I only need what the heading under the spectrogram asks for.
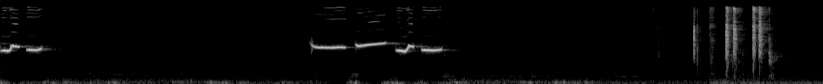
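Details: Female white-rumped shama song, used to get males singing: two short clear whistled phrases of level and dipping notes about three seconds apart, followed near the end by a few sharp broadband clicks.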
